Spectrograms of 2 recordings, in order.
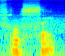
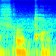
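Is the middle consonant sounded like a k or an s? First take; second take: s; k. First: The middle consonant is a soft s sound. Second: The middle consonant is a hard k sound. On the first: The speaker calls it right. "it makes the C sound like an S, so it softens the C" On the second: The speaker calls it wrong. "rather than"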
